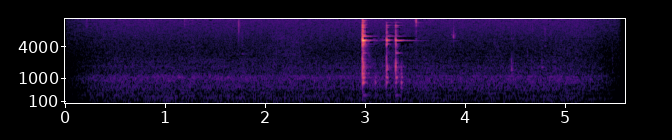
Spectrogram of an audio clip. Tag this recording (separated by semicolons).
teacups; water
